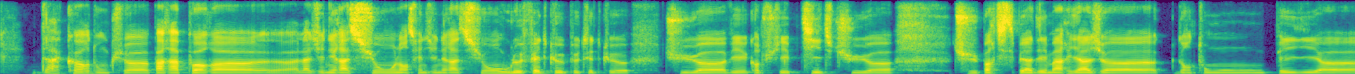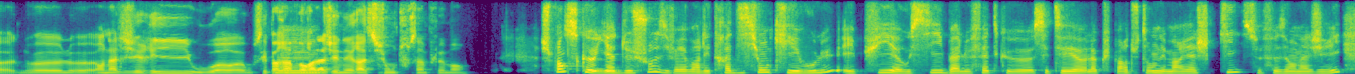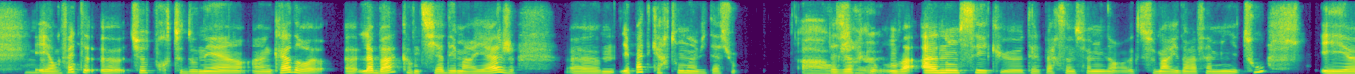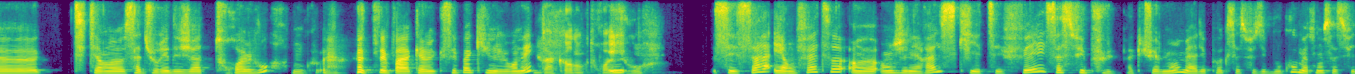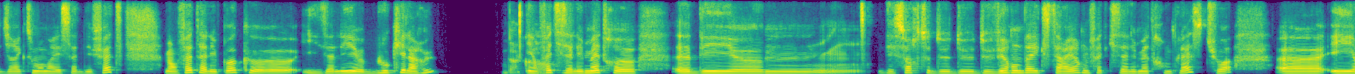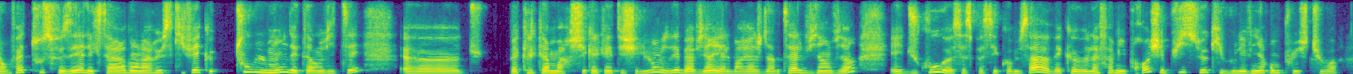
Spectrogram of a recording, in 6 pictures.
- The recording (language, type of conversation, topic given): French, podcast, Comment se déroule un mariage chez vous ?
- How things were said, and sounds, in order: drawn out: "ton"; stressed: "Algérie"; stressed: "qui"; surprised: "Ah"; stressed: "annoncer"; stressed: "trois"; chuckle; other background noise; drawn out: "hem"; stressed: "tout"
